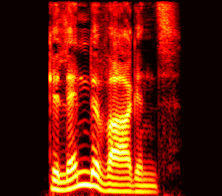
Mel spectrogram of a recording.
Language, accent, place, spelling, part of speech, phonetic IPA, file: German, Germany, Berlin, Geländewagens, noun, [ɡəˈlɛndəˌvaːɡn̩s], De-Geländewagens.ogg
- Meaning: genitive singular of Geländewagen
